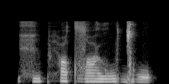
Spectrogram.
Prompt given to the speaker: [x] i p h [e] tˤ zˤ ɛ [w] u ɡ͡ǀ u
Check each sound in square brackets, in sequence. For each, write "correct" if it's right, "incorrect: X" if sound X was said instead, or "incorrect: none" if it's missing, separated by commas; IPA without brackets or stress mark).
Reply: correct, correct, incorrect: ɣ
